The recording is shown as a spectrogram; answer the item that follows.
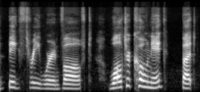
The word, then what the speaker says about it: Koenig: three were involved walter koenig but some people in the united states pronounce it canig i don't know why whose character chekhov stops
